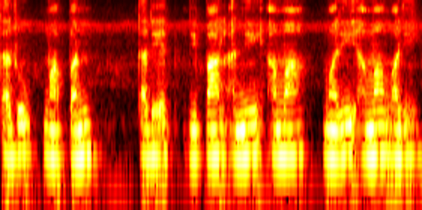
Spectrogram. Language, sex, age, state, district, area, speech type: Manipuri, female, 45-60, Manipur, Kangpokpi, urban, read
